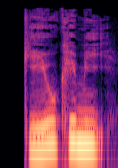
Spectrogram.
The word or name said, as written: geokemi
